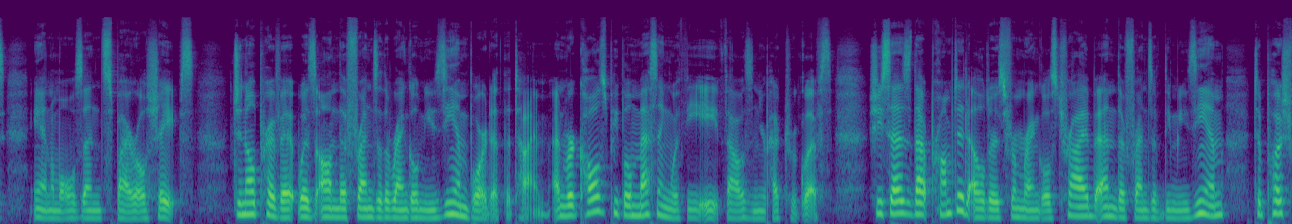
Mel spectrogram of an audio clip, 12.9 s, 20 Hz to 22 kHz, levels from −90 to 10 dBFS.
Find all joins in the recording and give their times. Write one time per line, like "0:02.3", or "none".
0:07.7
